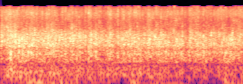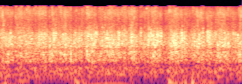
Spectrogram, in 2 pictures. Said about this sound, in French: Applaudissez-vous.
